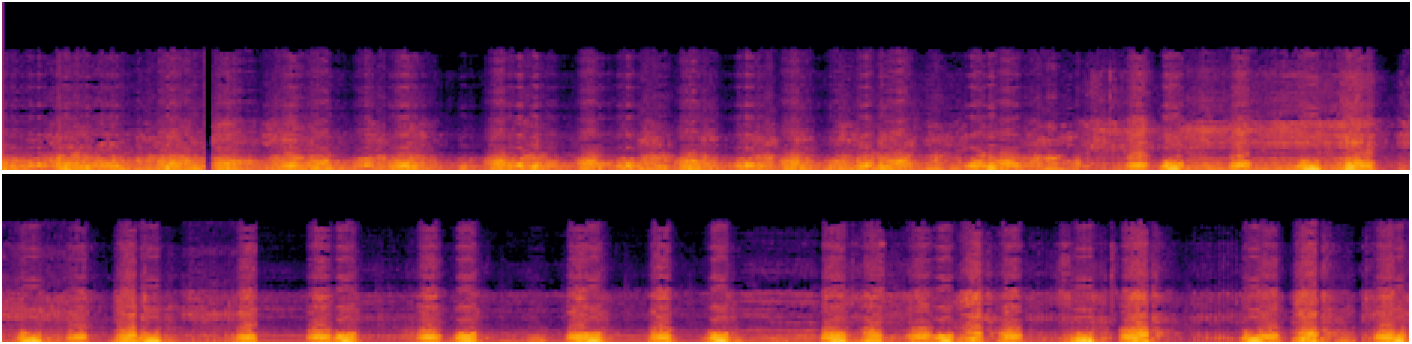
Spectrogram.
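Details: Kangal dogs guarding nomads' flocks in Turkey, a dense chorus of barking at first, then a single dog giving loud, evenly spaced deep barks about every half second to a second, with low thumping noises.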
